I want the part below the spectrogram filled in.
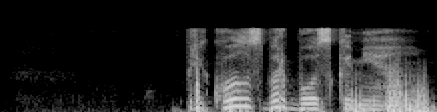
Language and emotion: Russian, neutral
